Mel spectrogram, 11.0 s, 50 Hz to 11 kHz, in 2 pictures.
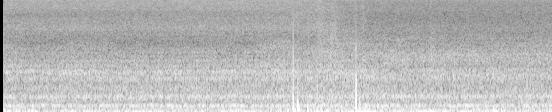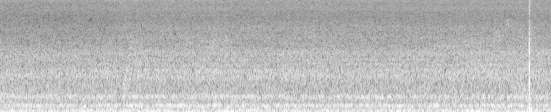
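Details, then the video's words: Bee swarm recorded on May 9, 2023, from about 20 feet away: a steady, dense, low droning hum with layered tones, constant throughout, broken by a few faint sharp clicks. "Bee Swarm"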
